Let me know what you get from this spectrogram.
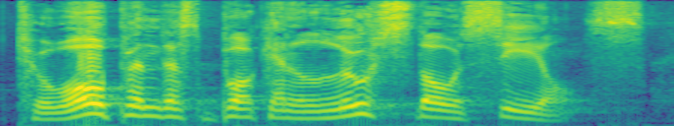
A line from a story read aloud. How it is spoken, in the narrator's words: says the strong angel, as it were in a booming voice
